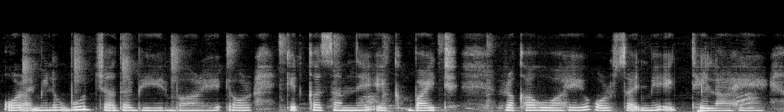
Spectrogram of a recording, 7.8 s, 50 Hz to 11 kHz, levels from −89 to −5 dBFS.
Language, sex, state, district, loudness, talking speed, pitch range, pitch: Hindi, female, Arunachal Pradesh, Papum Pare, -17 LUFS, 175 wpm, 235-255 Hz, 245 Hz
